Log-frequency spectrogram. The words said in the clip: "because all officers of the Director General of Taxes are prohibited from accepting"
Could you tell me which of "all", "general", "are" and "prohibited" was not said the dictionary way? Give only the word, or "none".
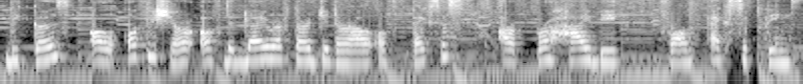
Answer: prohibited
